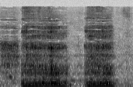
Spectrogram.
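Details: Alaskan Malamute named Luoluo, a pet dog at home: two low, rumbling growl-like vocal bursts, each about a second long, separated by a short pause.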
